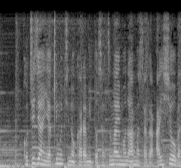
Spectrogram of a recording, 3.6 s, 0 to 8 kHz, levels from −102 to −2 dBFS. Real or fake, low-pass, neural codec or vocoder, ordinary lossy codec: real; 7.2 kHz; none; none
